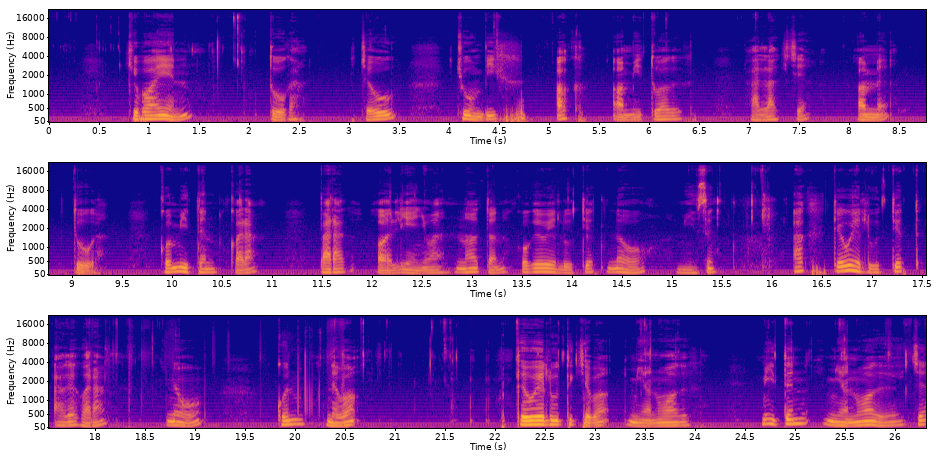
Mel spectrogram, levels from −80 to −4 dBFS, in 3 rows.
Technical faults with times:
0.00-26.31 mains buzz

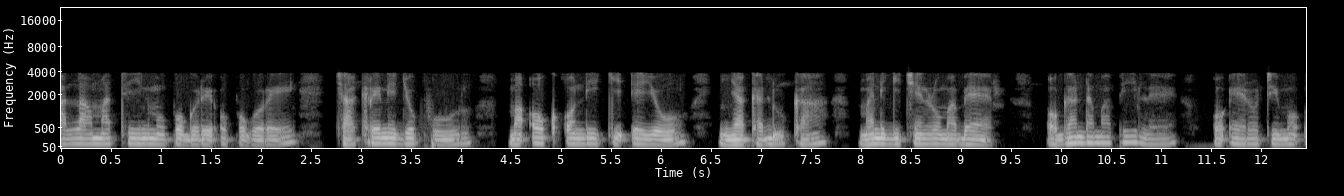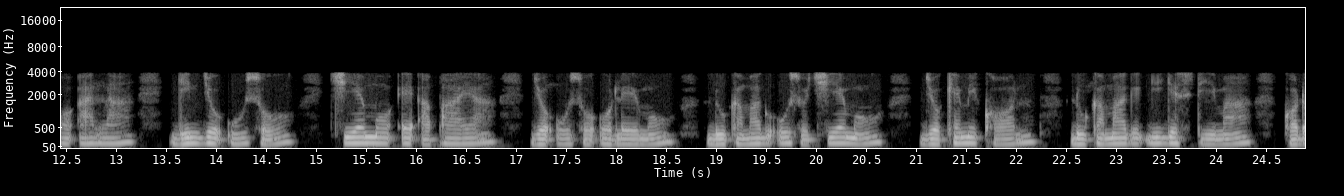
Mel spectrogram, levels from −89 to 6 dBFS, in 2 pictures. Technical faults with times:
none

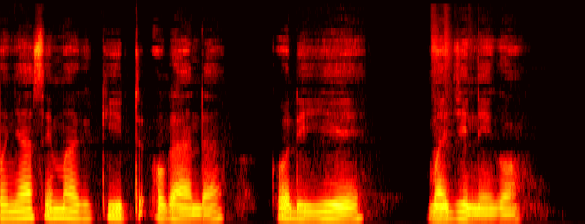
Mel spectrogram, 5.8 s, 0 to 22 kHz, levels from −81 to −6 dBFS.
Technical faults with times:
none

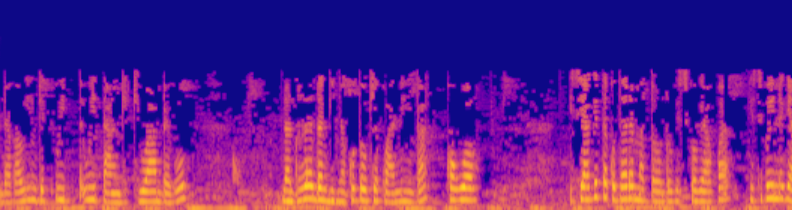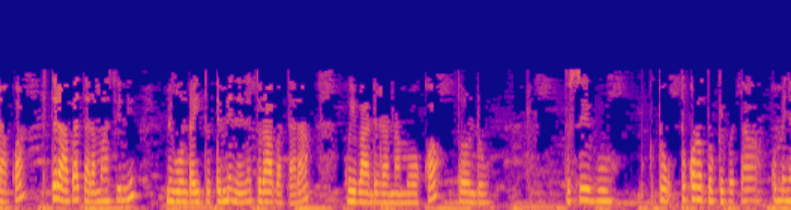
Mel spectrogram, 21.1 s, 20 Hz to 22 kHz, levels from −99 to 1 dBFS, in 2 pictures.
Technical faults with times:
0.00-21.11 MP3 compression

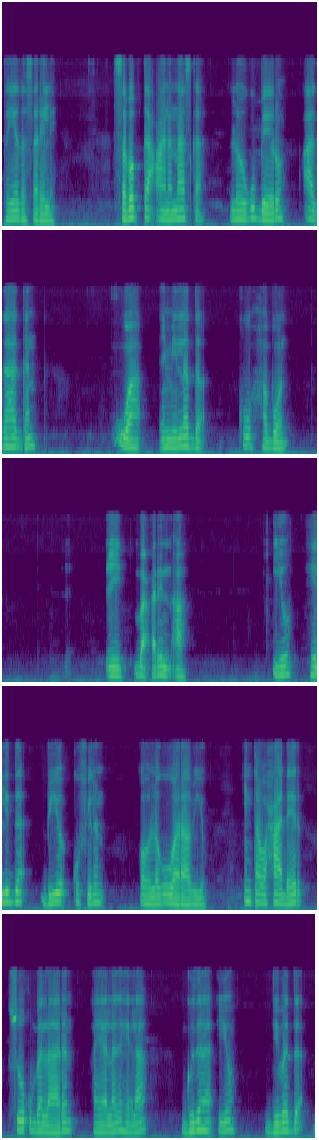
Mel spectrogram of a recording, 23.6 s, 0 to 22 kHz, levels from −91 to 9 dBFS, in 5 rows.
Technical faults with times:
0.00-23.61 4-bit ADPCM compression

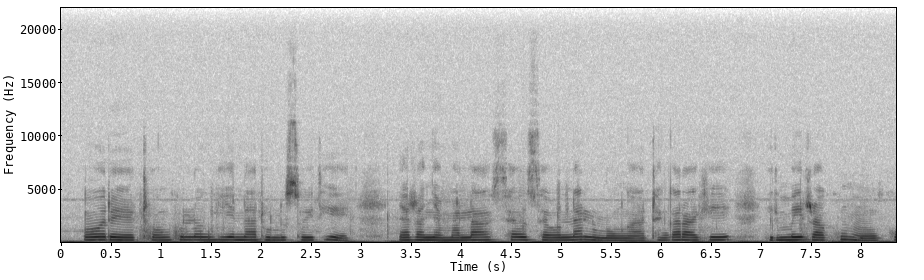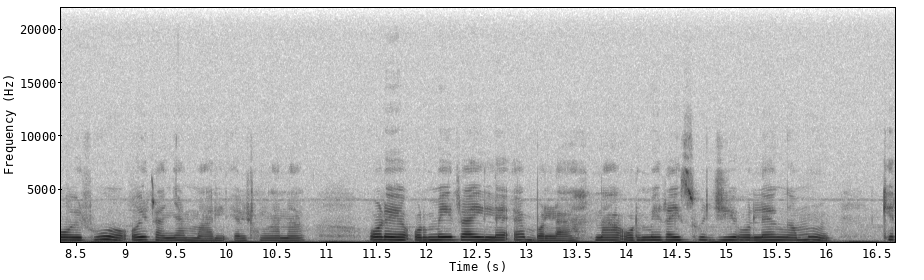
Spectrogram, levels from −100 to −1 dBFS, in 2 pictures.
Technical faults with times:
none

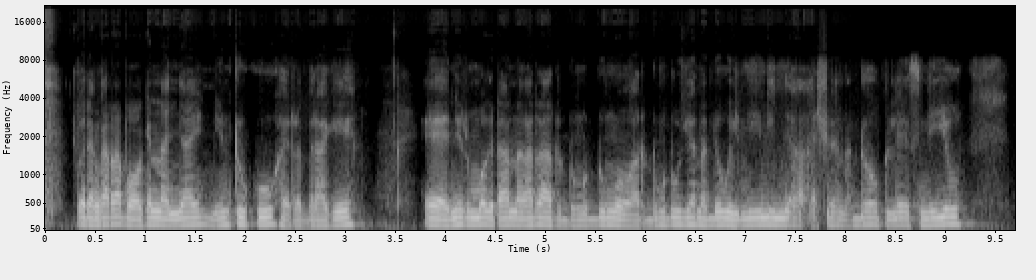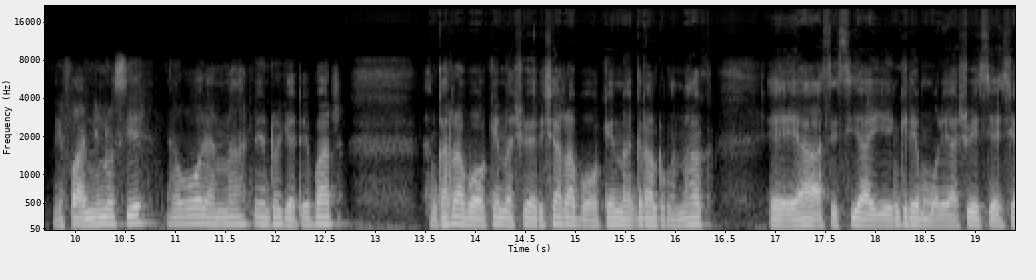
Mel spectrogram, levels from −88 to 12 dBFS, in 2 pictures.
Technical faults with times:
6.84-12.73 call bitrate drop

